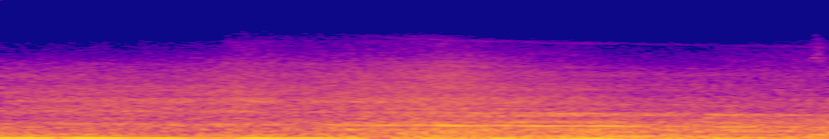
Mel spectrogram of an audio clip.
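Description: A Buick Encore engine idles steadily and close by during a water pump and thermostat job, a continuous low hum with a faint higher tone running alongside it.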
